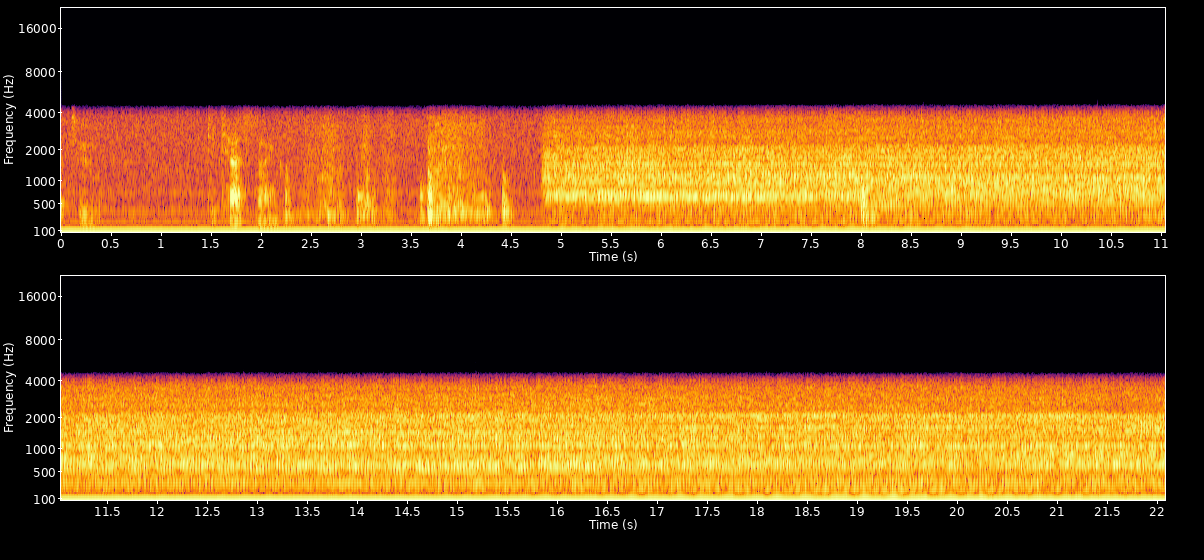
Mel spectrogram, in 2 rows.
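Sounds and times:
gear motor running: 4.8 - 22.0.

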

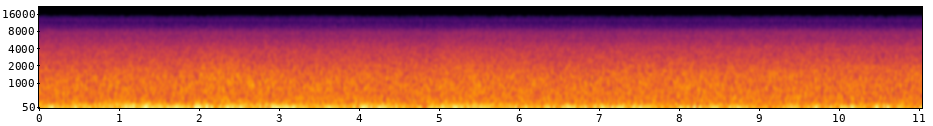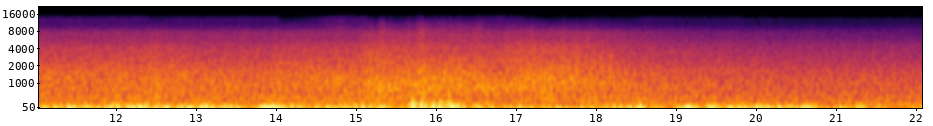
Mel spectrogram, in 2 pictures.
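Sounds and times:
wind buffeting microphone: 11.1 - 21.7.

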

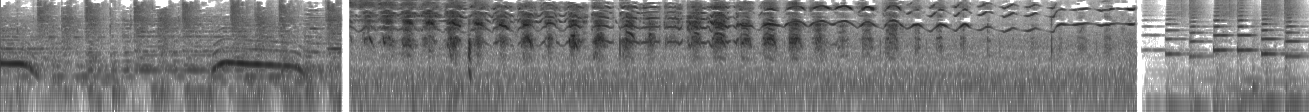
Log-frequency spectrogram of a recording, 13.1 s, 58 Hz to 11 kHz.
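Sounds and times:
dog toy squeaking: 7.8 - 11.4.

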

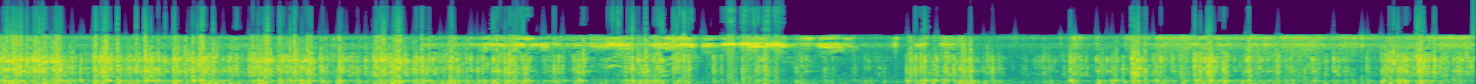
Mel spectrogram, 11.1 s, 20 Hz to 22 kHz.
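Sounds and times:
loud rough noise: 0.0 - 11.0
muffled voices: 3.0 - 7.4.

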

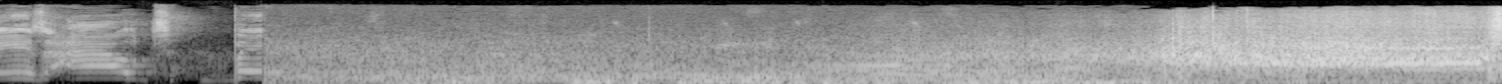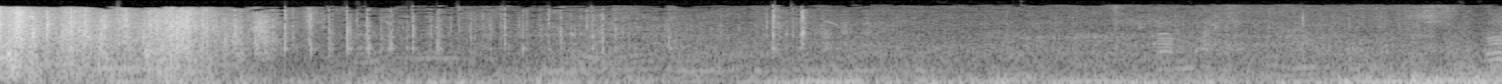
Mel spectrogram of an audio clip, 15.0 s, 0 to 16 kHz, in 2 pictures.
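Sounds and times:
loud tyre skid: 5.1 - 8.4
crackling of dirt and gravel: 5.8 - 11.6.

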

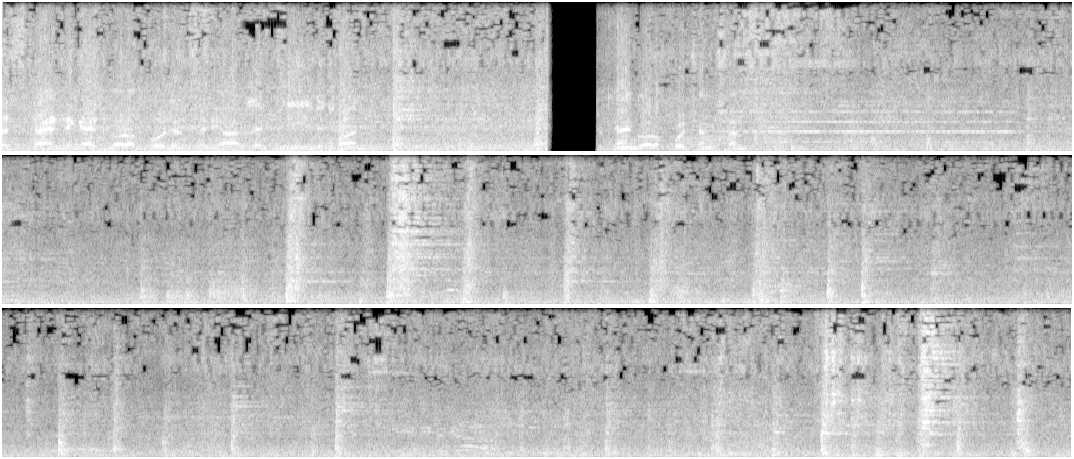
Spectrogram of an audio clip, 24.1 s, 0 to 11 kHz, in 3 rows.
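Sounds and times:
moving train coach rumble: 0.0 - 24.0
train wheels clicking over rail joints: 0.5 - 4.1, 5.1 - 24.0.

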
